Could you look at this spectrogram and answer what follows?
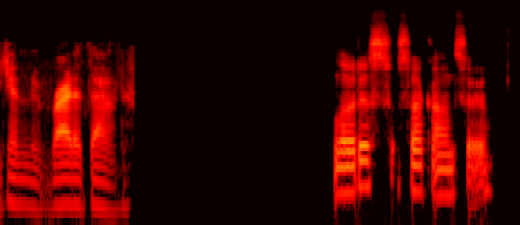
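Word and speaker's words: Sa'khonsu: Lotus Sakansu. Spell that last one. S-A, an apostrophe, K-H-O-N-S-U. Sakonshu.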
